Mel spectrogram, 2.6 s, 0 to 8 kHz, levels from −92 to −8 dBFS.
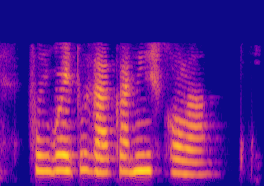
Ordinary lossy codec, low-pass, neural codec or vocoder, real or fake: AAC, 16 kbps; 7.2 kHz; codec, 24 kHz, 0.9 kbps, WavTokenizer, medium music audio release; fake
